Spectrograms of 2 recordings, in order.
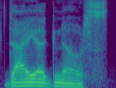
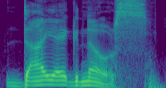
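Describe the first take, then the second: First: The first vowel sounds like a reduced uh. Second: The first vowel sounds like a full ah.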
